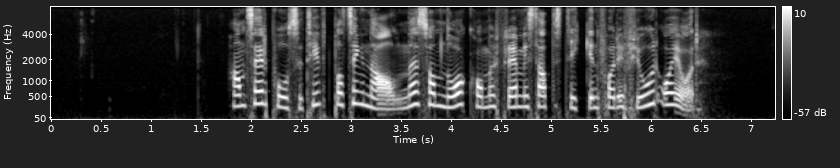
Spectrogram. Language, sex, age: Norwegian, female, 34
